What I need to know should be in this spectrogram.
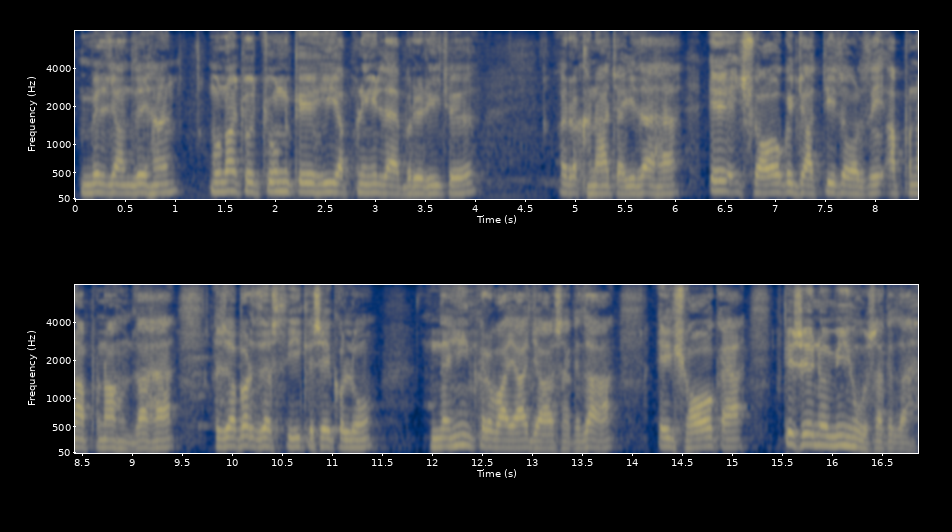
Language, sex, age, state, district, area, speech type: Punjabi, male, 60+, Punjab, Jalandhar, rural, spontaneous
